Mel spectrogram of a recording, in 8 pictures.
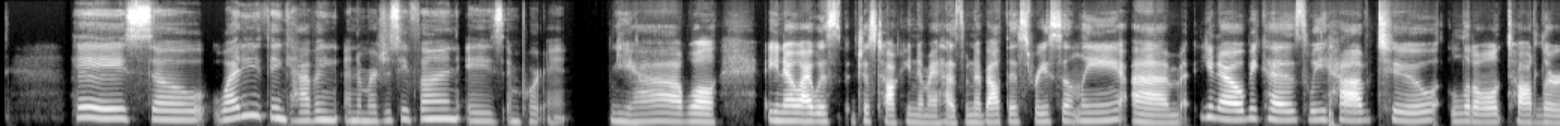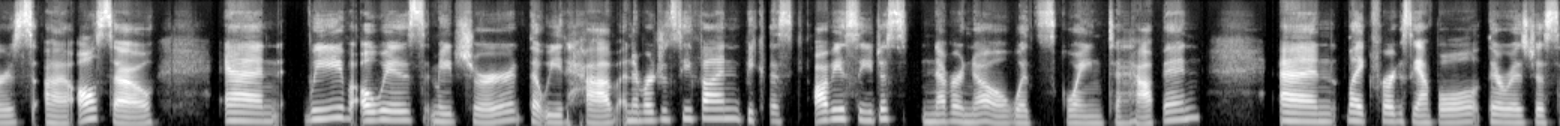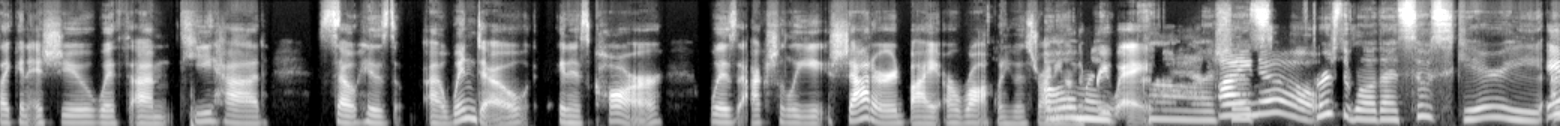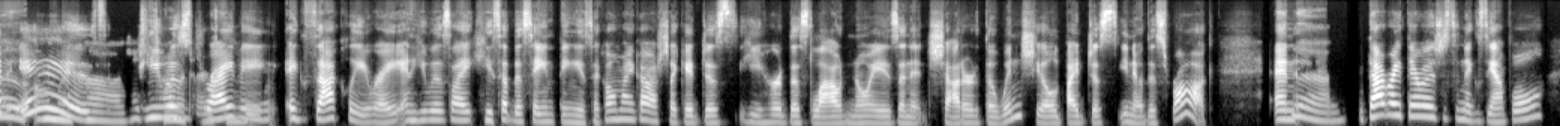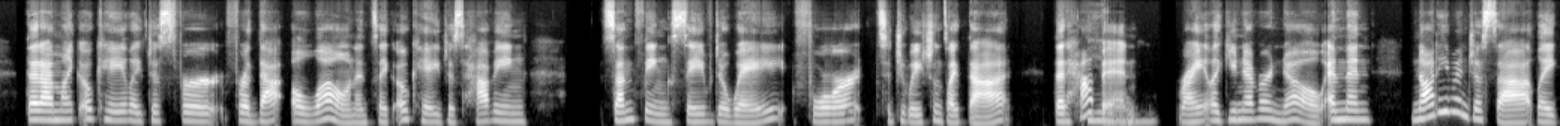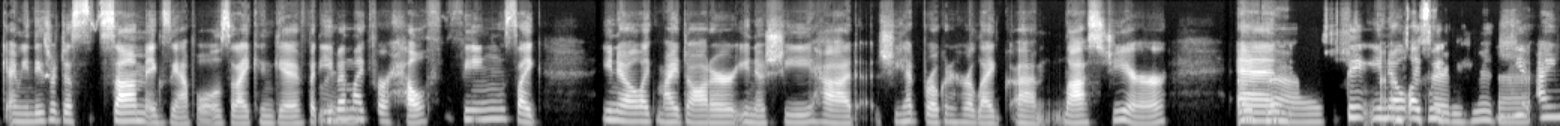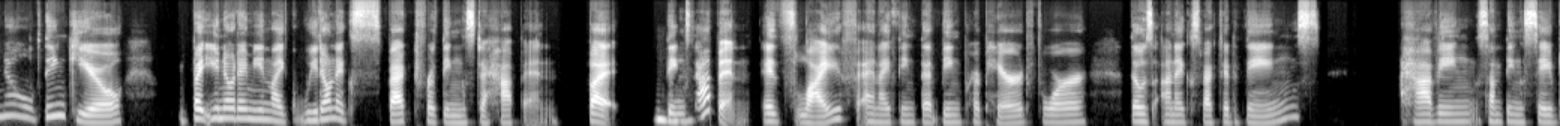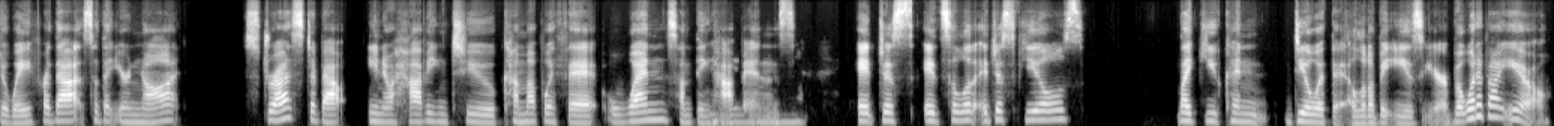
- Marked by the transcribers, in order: other background noise; drawn out: "gosh"
- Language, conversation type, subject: English, unstructured, Why is having an emergency fund important?
- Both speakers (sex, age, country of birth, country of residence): female, 35-39, United States, United States; female, 40-44, United States, United States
